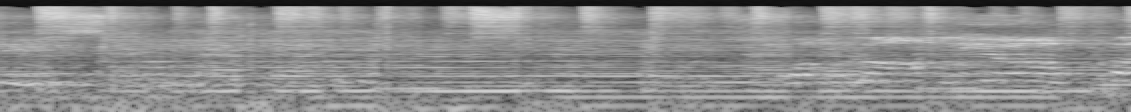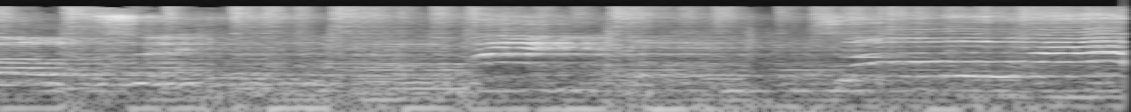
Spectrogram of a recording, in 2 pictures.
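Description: Live rock band playing: drums, bass and electric guitars with a male singer's voice. Near the end, high notes slide upward twice.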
